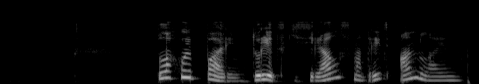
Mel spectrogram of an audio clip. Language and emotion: Russian, positive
